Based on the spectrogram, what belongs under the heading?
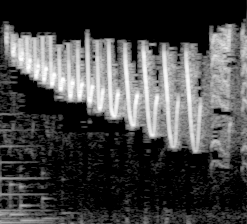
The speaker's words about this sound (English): When a canyon wren sings, the brilliance of its descending notes can stop you right in your tracks.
